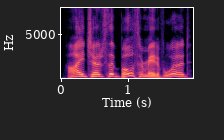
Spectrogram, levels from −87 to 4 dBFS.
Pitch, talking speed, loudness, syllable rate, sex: 200 Hz, 240 wpm, -17 LUFS, 5.6 syllables/s, male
